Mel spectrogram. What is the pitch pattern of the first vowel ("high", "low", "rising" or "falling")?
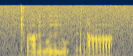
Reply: low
